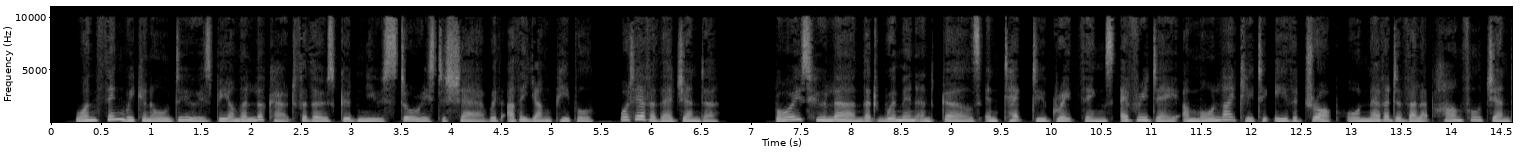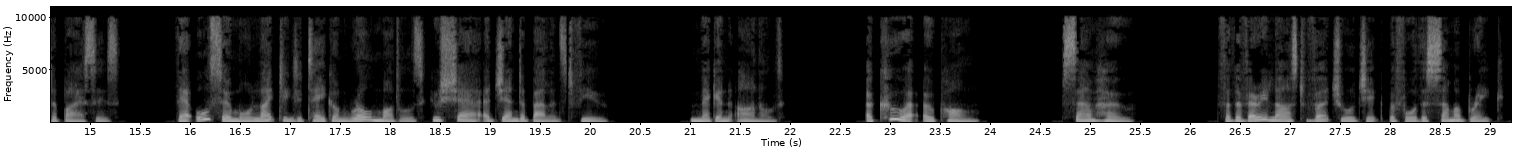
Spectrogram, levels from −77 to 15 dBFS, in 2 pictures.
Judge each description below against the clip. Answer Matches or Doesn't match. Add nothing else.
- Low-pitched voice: Doesn't match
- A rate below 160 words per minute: Doesn't match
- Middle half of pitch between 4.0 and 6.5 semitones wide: Matches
